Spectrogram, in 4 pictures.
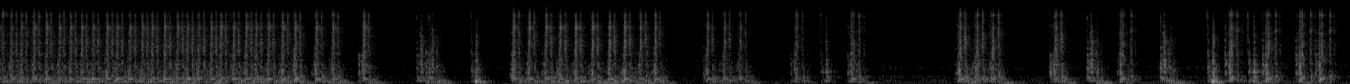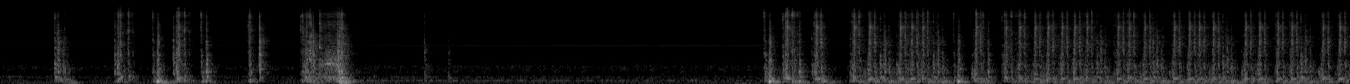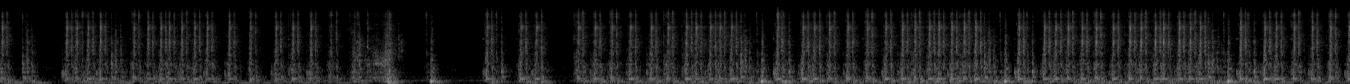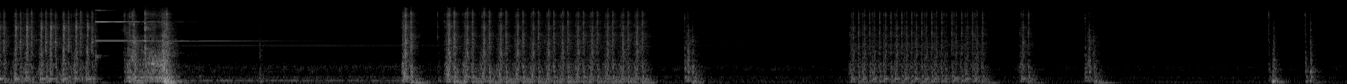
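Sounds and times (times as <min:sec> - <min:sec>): typewriter keystrokes: 0:00.0 - 0:08.8, 0:09.6 - 0:13.4, 0:14.0 - 0:17.1, 0:21.2 - 0:42.4, 0:44.5 - 0:47.5, 0:49.0 - 0:51.6, 0:53.2 - 0:53.8
faint steady whine: 0:00.0 - 0:53.9
loud typewriter clunk: 0:14.0 - 0:17.1, 0:21.2 - 0:42.5
typewriter bell ring: 0:39.7 - 0:43.4.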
